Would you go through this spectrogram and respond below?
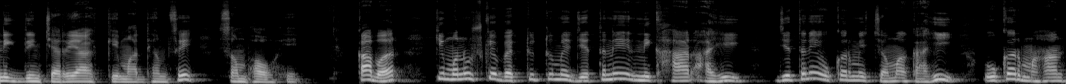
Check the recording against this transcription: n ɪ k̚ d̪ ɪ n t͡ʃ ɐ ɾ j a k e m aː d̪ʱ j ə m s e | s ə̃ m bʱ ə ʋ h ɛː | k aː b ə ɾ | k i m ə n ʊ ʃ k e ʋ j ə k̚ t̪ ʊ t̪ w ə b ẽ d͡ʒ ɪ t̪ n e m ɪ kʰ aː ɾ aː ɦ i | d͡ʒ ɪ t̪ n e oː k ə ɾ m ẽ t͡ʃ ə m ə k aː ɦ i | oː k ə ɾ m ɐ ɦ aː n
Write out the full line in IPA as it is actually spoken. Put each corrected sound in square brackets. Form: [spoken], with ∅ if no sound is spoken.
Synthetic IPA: n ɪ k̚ d̪ ɪ n t͡ʃ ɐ ɾ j a k e m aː d̪ʱ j ə m s e | s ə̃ m bʱ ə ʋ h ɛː | k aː b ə ɾ | k i m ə n ʊ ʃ k e ʋ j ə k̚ t̪ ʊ t̪ w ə [m] ẽ d͡ʒ ɪ t̪ n e [n] ɪ kʰ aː ɾ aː ɦ i | d͡ʒ ɪ t̪ n e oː k ə ɾ m ẽ t͡ʃ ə m ə k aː ɦ i | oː k ə ɾ m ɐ ɦ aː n

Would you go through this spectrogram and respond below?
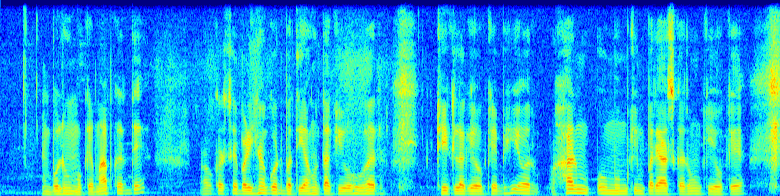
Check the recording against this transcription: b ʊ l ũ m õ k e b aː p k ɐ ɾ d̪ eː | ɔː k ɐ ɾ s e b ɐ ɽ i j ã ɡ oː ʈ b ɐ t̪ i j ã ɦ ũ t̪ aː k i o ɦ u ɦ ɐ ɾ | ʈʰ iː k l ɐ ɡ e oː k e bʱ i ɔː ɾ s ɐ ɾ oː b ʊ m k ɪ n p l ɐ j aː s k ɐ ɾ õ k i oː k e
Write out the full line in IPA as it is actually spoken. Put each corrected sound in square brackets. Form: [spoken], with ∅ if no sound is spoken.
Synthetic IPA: b ʊ l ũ m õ k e [m] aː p k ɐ ɾ d̪ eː | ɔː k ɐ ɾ s e b ɐ ɽ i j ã ɡ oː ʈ b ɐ t̪ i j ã ɦ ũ t̪ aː k i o ɦ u ɦ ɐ ɾ | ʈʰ iː k l ɐ ɡ e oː k e bʱ i ɔː ɾ [h] ɐ ɾ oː [m] ʊ m k ɪ n p [ɾ] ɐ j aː s k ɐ ɾ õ k i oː k e

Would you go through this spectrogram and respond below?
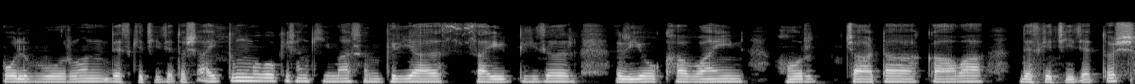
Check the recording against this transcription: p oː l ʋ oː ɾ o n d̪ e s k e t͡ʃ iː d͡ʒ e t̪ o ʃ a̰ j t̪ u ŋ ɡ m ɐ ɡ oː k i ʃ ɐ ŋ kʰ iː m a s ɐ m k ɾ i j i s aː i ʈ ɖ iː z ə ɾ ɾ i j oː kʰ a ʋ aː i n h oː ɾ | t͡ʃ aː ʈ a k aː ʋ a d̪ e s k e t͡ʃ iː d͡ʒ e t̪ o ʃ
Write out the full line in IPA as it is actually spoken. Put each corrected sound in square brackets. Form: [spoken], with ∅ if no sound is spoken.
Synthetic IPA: p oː l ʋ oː ɾ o n d̪ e s k e t͡ʃ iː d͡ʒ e t̪ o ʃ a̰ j t̪ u ŋ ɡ m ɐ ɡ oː k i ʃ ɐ ŋ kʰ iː m a s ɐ [ŋ] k ɾ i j [a] s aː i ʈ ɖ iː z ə ɾ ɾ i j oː kʰ a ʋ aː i n h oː ɾ | t͡ʃ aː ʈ a k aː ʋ a d̪ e s k e t͡ʃ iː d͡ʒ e t̪ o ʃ

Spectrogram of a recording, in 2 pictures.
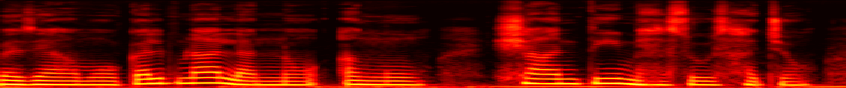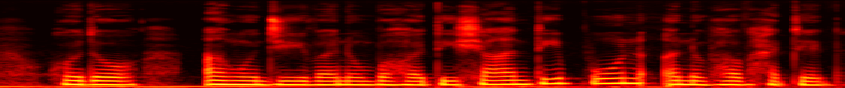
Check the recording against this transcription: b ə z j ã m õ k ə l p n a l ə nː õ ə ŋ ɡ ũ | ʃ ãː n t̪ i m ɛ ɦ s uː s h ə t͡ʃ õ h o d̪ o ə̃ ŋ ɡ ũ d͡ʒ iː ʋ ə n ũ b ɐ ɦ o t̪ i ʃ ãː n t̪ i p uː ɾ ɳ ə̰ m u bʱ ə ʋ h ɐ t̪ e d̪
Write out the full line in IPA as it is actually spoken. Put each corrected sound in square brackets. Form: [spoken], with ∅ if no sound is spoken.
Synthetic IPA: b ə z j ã m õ k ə l p n a l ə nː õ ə ŋ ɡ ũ | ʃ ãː n t̪ i m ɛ ɦ s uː s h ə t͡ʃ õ h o d̪ o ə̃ ŋ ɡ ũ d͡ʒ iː ʋ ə n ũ b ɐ ɦ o t̪ i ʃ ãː n t̪ i p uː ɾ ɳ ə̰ [n] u bʱ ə ʋ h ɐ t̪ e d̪

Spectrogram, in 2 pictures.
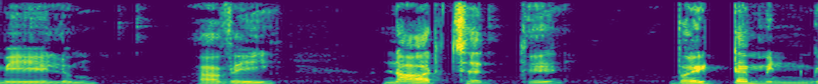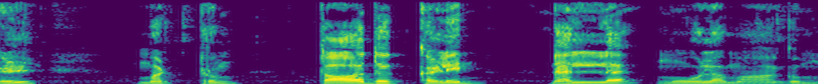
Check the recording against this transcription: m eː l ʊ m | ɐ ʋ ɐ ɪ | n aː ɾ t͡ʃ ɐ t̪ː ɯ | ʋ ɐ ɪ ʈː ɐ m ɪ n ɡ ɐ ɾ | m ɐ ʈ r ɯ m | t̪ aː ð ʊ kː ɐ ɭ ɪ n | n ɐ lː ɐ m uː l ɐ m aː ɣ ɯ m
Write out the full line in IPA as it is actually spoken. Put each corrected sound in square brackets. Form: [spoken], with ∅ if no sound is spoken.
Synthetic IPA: m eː l [ɯ] m | ɐ ʋ ɐ ɪ | n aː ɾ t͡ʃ ɐ t̪ː ɯ | ʋ ɐ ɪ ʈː ɐ m ɪ n ɡ ɐ [ɭ] | m ɐ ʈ r ɯ m | t̪ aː ð [ɯ] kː ɐ ɭ ɪ n | n ɐ lː ɐ m uː l ɐ m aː ɣ ɯ m

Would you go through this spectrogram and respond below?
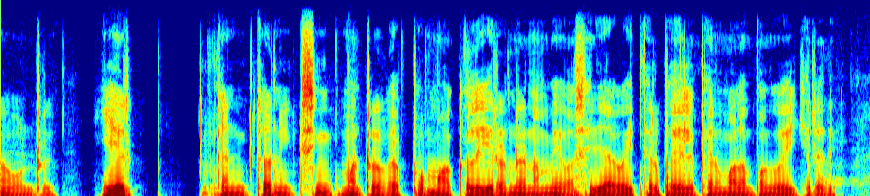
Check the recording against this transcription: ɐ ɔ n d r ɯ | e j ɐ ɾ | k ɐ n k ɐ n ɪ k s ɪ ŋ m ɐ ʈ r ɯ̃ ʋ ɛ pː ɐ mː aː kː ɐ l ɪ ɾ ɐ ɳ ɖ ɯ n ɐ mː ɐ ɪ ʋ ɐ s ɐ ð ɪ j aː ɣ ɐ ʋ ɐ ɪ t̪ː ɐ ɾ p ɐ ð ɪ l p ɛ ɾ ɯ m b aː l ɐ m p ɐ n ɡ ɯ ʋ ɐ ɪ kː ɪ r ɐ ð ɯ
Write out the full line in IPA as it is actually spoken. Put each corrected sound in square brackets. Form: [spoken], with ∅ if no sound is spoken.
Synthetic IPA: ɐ ɔ n d r ɯ | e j ɐ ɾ | k ɐ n k ɐ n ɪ k s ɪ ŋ m ɐ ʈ r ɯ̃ ʋ ɛ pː ɐ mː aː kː ɐ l ɪ ɾ ɐ ɳ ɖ ɯ n ɐ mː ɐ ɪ ʋ ɐ s ɐ ð ɪ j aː ɣ ɐ ʋ ɐ ɪ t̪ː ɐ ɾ p ɐ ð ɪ l p ɛ ɾ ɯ m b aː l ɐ m p ɐ [ŋ] ɡ ɯ ʋ ɐ ɪ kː ɪ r ɐ ð ɯ

